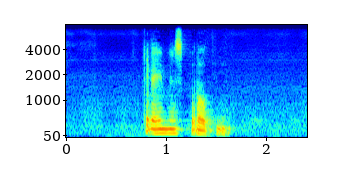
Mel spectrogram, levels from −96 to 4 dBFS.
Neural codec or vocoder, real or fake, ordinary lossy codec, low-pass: codec, 16 kHz, 1 kbps, FunCodec, trained on LibriTTS, 50 frames a second; fake; none; none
